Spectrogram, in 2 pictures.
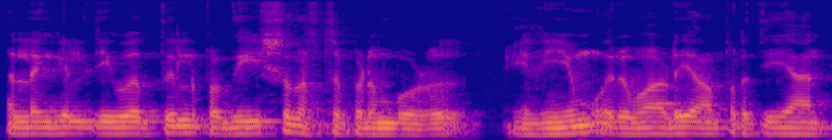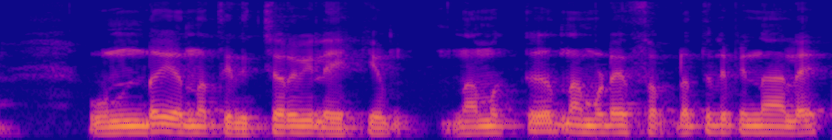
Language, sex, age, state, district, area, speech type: Malayalam, male, 30-45, Kerala, Ernakulam, rural, spontaneous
